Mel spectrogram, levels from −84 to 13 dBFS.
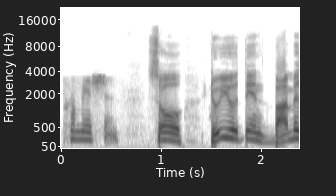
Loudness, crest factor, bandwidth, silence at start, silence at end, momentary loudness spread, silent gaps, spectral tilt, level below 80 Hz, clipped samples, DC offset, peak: -24 LUFS; 16 dB; 13 kHz; 0 s; 0 s; 10 LU; none; -5.5 dB/octave; -52 dBFS; under 0.1%; under 0.1%; -8 dBFS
